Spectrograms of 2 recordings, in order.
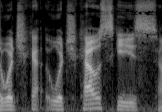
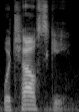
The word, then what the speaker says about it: Wachowski: I know how to say it. It's Wachowski. It's just Wachowski, that's all.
